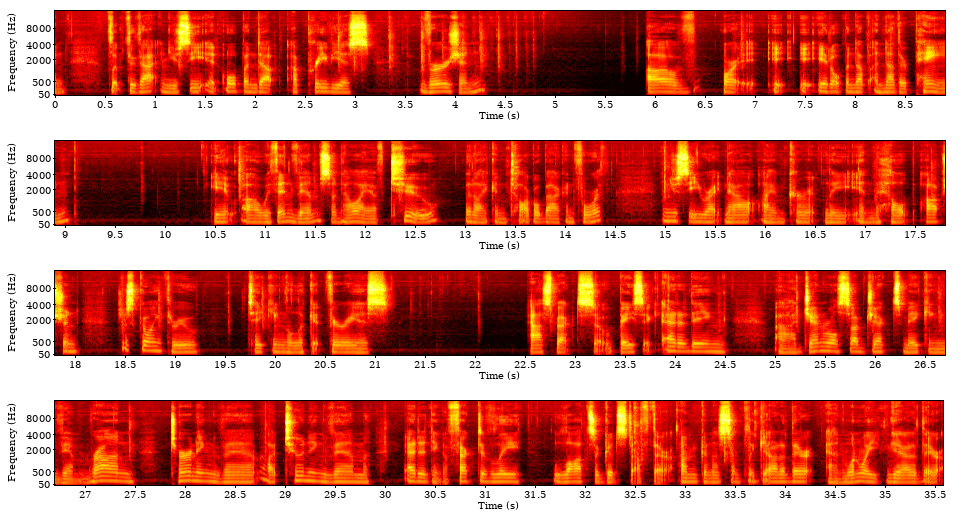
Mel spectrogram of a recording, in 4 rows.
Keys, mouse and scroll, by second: 0.8 h, 1.3 h, 2.1 j, 2.9 Escape, 3.4-4.8 typing, 5.8 k, 6.9 j, 8.4 j, 10.8 j, 12.4 k, 15.0 j, 17.7 j, 18.9 j, 19.9 j, 22.8 k, 25.3 k, 26.7 k, 27.5 k, 28.9 k, 30.0 k, 32.6 Escape, 33.5 Escape.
